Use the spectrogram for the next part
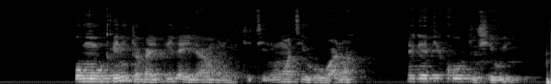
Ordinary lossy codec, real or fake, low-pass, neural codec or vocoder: none; real; 14.4 kHz; none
